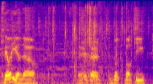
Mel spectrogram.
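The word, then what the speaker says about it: 떡볶이: But the correct enunciation is a soft T or a hard D.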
